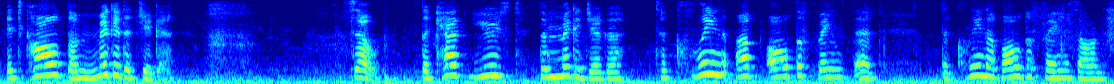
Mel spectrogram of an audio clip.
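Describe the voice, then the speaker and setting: A young child with a high, slightly bright voice reads a storybook aloud as a young host, going slowly and haltingly. Phrases are repeated and restarted, and the dialogue lines are called out. Faint noise sits behind the voice.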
